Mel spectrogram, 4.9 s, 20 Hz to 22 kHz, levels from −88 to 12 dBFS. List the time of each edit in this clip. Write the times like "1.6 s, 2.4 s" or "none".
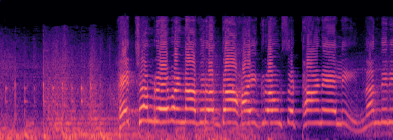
none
